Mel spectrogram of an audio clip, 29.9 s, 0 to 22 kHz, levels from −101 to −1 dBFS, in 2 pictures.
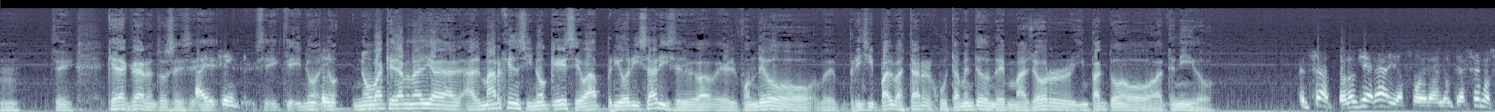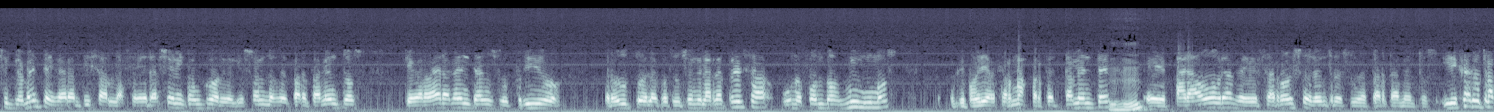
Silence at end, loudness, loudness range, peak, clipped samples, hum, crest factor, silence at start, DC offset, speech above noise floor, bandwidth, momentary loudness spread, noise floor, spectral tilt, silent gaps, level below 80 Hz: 0 s; -13 LUFS; 3 LU; 0 dBFS; under 0.1%; none; 12 dB; 0 s; 2%; 26 dB; 16 kHz; 7 LU; -39 dBFS; -7 dB/octave; none; -36 dBFS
